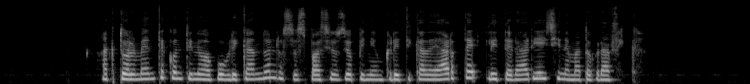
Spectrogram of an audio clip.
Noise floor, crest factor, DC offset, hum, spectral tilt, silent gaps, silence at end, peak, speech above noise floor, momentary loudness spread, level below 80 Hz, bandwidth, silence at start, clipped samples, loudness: -70 dBFS; 18 dB; under 0.1%; none; -5 dB/octave; none; 1.1 s; -10 dBFS; 44 dB; 5 LU; -70 dBFS; 16 kHz; 1 s; under 0.1%; -27 LUFS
